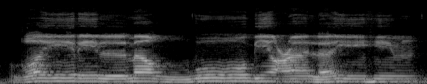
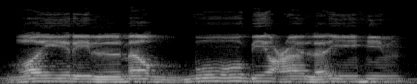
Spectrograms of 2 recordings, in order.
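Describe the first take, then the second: Both takes have the same delivery.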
